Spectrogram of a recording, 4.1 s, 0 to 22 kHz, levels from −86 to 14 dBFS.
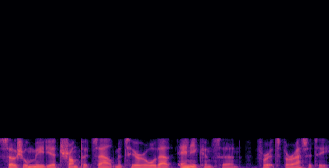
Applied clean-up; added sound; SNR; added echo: none; none; none; none.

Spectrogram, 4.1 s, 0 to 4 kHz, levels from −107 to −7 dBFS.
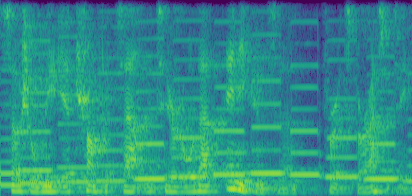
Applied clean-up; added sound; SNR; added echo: none; Wind instrument, woodwind instrument; 1 dB; reverberation time 1.1 s.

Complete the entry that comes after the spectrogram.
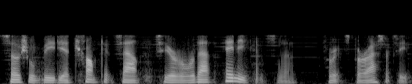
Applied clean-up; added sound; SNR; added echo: neural separator model SepFormer WHAMR!.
